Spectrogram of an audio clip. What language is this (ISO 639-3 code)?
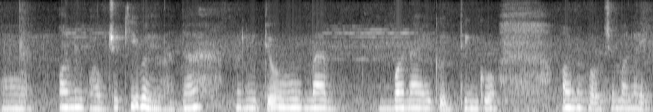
nep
